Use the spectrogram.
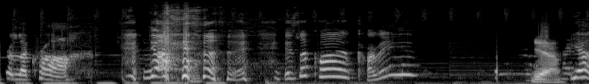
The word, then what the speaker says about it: Lacroix: Like, you would say LaCroix. Like, Amélie Lacroix is the name of Widowmaker. Pronounce it like lacrosse to annoy everyone.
